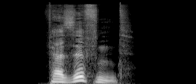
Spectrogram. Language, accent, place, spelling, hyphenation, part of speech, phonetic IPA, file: German, Germany, Berlin, versiffend, ver‧sif‧fend, verb, [fɛɐ̯ˈzɪfənt], De-versiffend.ogg
- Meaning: present participle of versiffen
